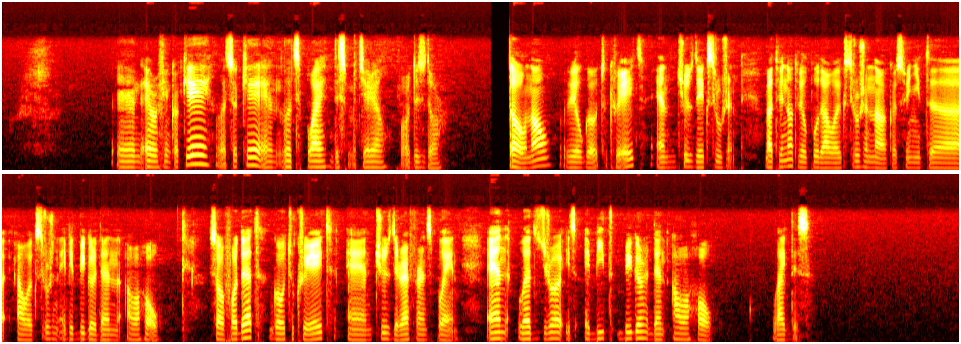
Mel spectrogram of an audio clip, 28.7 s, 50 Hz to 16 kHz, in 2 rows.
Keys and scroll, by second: 0.0 r.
